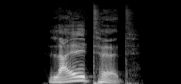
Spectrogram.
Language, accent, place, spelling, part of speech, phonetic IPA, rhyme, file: German, Germany, Berlin, lalltet, verb, [ˈlaltət], -altət, De-lalltet.ogg
- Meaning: inflection of lallen: 1. second-person plural preterite 2. second-person plural subjunctive II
